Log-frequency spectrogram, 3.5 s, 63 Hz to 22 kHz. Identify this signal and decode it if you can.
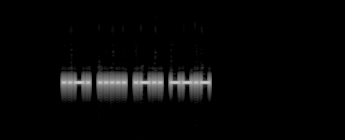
Morse code, heard as a keyed tone, about 40 wpm, 700 Hz. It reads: F5LQ
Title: DXCC-100 Call Signs - 4 Characters - Repeated 3x - 40wpm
